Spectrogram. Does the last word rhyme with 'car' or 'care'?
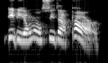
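car. The last word rhymes with 'car'. This is how it is said in the local region. "But here it's"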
